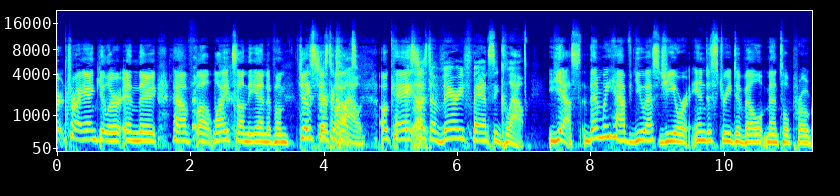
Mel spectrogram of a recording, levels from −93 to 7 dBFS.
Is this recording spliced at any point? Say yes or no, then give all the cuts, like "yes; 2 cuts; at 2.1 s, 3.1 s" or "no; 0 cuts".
no; 0 cuts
